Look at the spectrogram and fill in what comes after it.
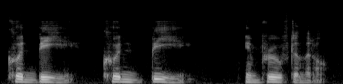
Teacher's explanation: The D and the B connect.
